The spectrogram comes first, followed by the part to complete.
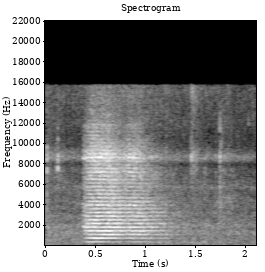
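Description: A single steady horn-like tone, flat in pitch and a little under a second long, starting about half a second in, over faint room noise.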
